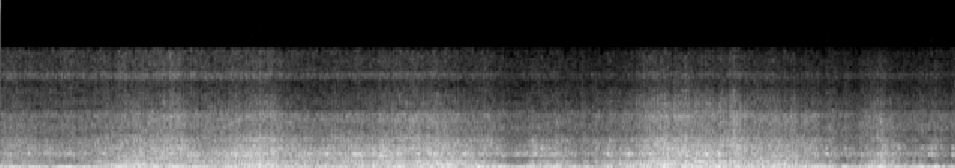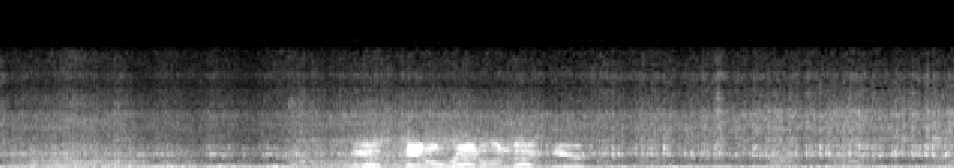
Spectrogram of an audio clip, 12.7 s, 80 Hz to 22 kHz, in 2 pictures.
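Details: V8 truck after repairing a broken header tube exhaust leak using gasketless ball-and-socket header joints and crimped lock nuts: deep, steady, even idle rumble with no ticking or puffing. Normal idle with the leak fixed.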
